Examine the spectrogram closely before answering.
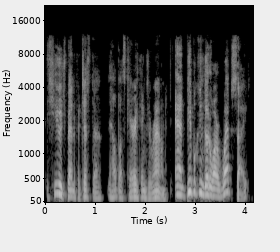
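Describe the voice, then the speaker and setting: A man's voice: medium pitch, sing-song, fast talker, a bit bright, no room sound. A man who works as a playwright in a theater troupe, explaining things casually in an interview.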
